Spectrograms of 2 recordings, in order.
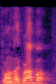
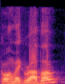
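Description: First: The voice falls at the end like a statement. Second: The voice rises at the end like a question. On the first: It states that the ruling follows that view. The speaker calls it right. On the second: It asks whether the ruling follows that view. The speaker calls it wrong.

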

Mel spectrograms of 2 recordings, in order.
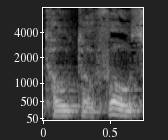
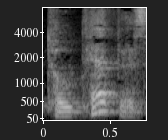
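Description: First: The word is said with o vowels. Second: The word is said with e vowels. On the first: The word is read in its usual way. The speaker calls it right. "instead of" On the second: Each letter of the written word is read out. The speaker calls it wrong. "he pronounced each word as it's spelled out"

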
